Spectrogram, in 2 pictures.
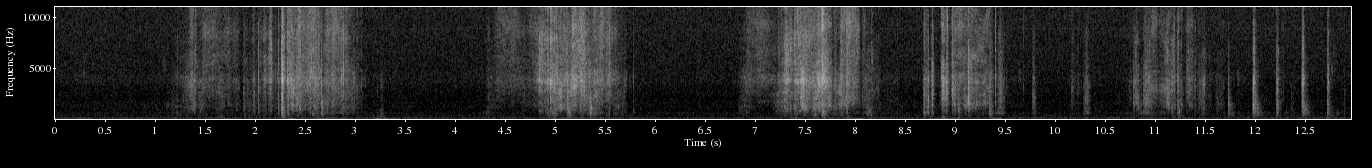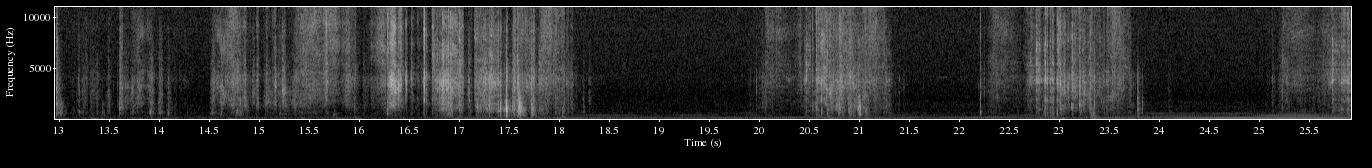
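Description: Pages of a large hardcover photobook being turned by hand one after another, each turn a short papery swish and rustle, about every two to three seconds, with one louder turn past the middle.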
